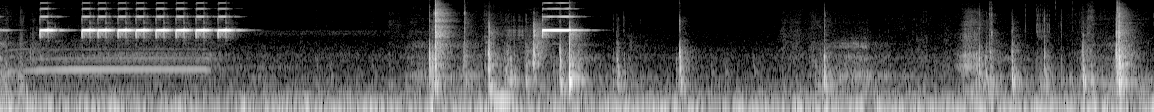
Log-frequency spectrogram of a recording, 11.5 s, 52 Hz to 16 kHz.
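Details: KingSong KS18XL electric unicycle just after firmware 2.0 update, switched on: about eight rapid sharp high beeps then a single beep; needed recalibration, motor whine reportedly gone.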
